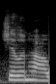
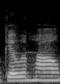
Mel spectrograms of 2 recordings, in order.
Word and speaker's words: Gyllenhaal: Is it Gyllenhaal or Gilly Hall? But she played the mom who was like, don't ask me to pronounce it with my pronunciation. Genal or whatever. Gyllenhaal. Gil. I think she was like Gillan Hall.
